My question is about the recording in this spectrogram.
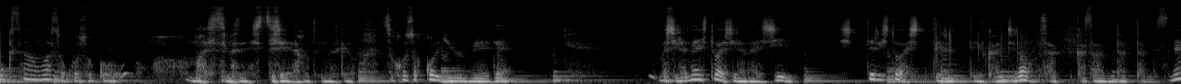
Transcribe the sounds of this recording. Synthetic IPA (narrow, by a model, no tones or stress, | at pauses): okɯ̟̥sãβaso̞ko̞so̞ko̞ | massɨɾimasẽ̞ɕi̥t͡sɨɾe̞ːnakot̪oiːmasɨ̥ke̞d̪o̞so̞ko̞so̞ko̞jɯ̟ːme̞ːd̪e̞ | maɕiɾanaiçi̥t̪o̞βaɕiɾanaiɕiɕi̥t̪ːe̞ɾɯ̟çi̥t̪o̞βaɕi̥t̪ːe̞ɾɯ̟t̪ːe̞jɯ̟ːkãɲ̟d͡ʑino̞sakːasãnd̪at̪ːãnd̪e̞sɨne̞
